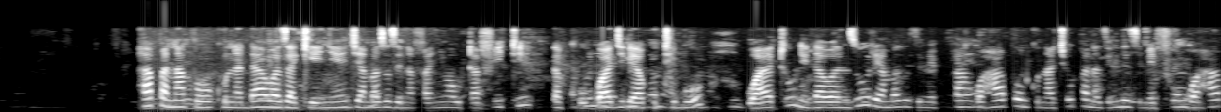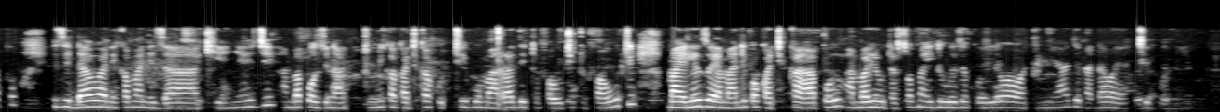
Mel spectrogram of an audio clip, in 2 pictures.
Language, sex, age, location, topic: Swahili, female, 25-35, Kisii, health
